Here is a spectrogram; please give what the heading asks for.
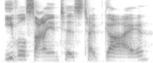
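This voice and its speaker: A woman's voice: mid-range voice, steady tone, slow pace, bright, forceful tone. A woman co-hosting a podcast in casual chat, reacting expressively and laughing often. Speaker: podcast co-host.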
